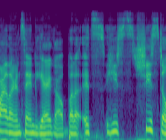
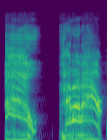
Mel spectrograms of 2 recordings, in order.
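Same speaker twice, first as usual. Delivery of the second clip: high, drawn-out mock yell; retold scream. Owner scolding her fighting dogs, retold scream. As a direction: yell it high, stretching the words. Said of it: "she hears me scream".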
